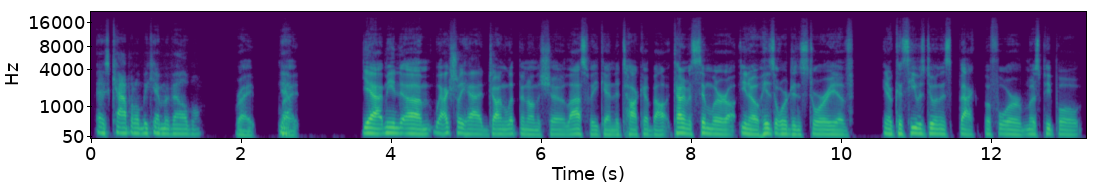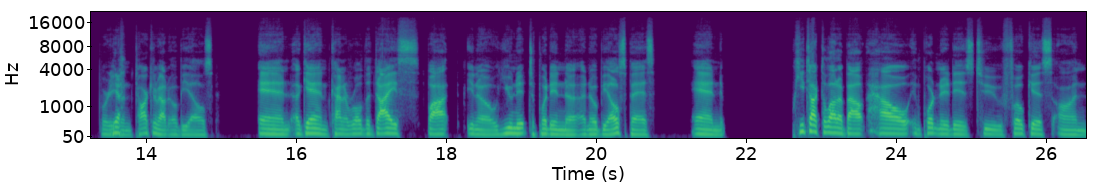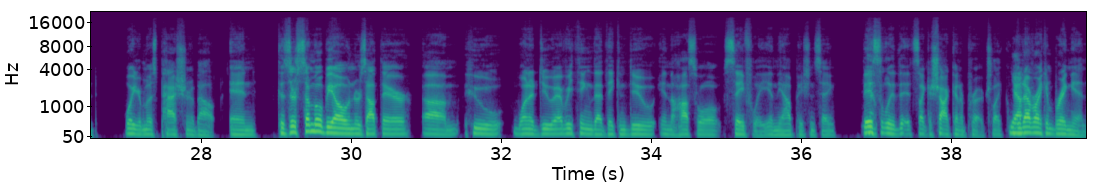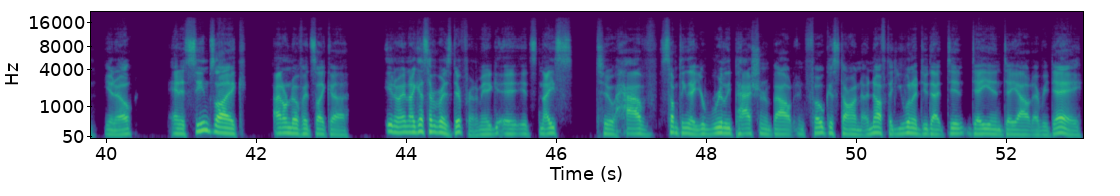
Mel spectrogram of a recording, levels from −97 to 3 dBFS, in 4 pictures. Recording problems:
none

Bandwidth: 18.5 kHz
